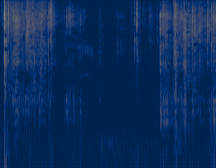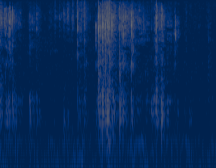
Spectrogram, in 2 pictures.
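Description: A metal blade carves chunks and flakes off the edge of a solid, pale peach bar of soap held in fingers with dark nails. Dry, bright, crumbly scraping and crunching comes in short bursts separated by brief quiet pauses, with almost no low end.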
